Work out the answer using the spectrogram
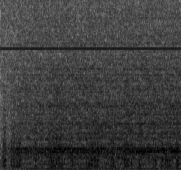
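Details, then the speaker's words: Preamp turned up with the microphone unplugged, only transformers, batteries and balanced cable on the input: steady even hiss from the microphone amplifier, no mains buzz or hum, showing the cables pick up no fluorescent-light interference. "can probably just hear a hiss from the microphone's amplifier that's what the transistors I mean Transformers nothing but the Transformers and the batteries and the cable connected up connected up to the input"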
